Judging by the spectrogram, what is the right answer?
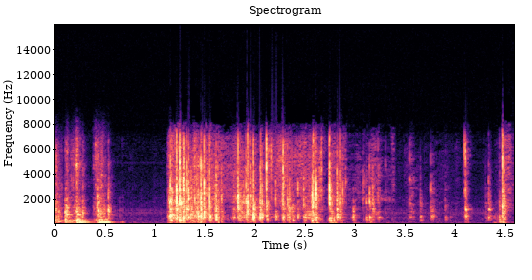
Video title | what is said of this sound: This That and Chat Journals Mixed Media and More | I could hear it sloshing, and I'm pretty sure it doesn't have a bearing in it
